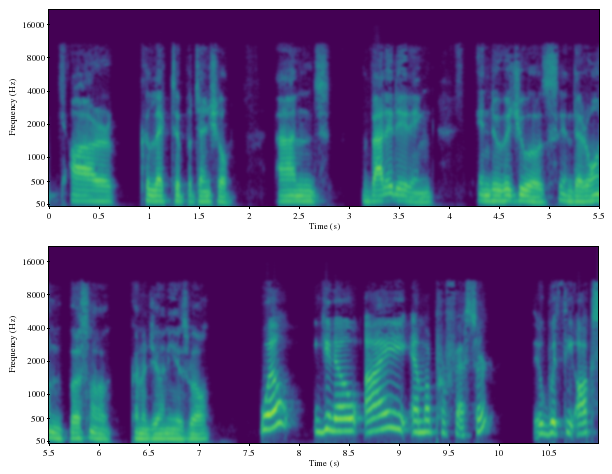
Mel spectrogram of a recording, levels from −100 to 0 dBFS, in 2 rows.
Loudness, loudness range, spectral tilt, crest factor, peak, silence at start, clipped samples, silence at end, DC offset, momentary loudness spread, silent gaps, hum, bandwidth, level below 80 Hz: -27 LUFS; 5 LU; -6 dB/octave; 18 dB; -8 dBFS; 0.1 s; under 0.1%; 0 s; under 0.1%; 11 LU; 2.95-3.13 s, 7.37-7.45 s, 10.05-10.34 s; none; 11 kHz; -58 dBFS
